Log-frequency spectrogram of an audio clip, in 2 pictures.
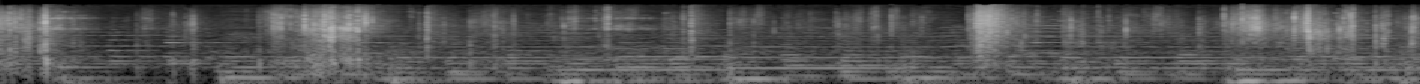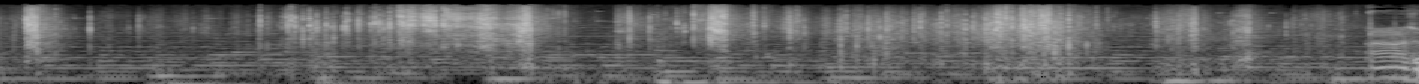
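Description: Background music with a steady beat, over brown kraft wrapping paper being torn and crinkled in several bursts as a gift parcel is unwrapped.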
